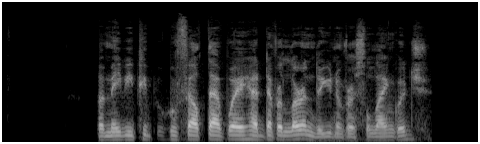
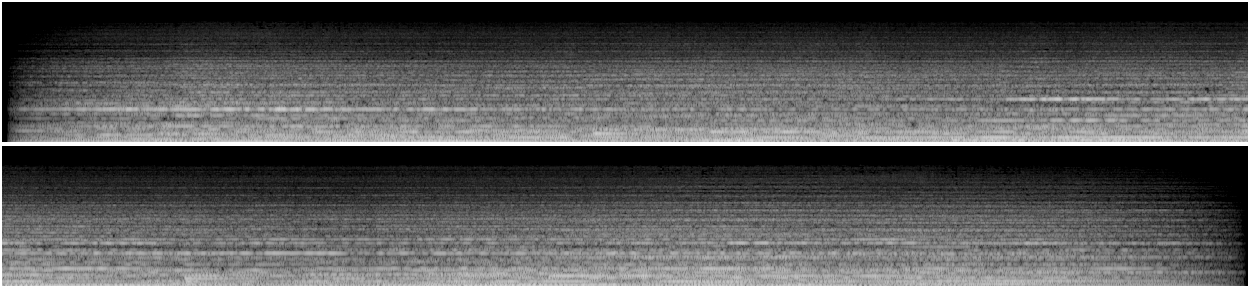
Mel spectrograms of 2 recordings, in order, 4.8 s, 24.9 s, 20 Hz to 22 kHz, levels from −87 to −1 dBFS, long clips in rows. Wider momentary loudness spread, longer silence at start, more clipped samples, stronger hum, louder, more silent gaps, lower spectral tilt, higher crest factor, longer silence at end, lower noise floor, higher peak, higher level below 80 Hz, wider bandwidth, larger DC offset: first, 13 LU vs 5 LU; first, 0.95 s vs 0.1 s; neither; neither; second, -32 LUFS vs -23 LUFS; neither; second, -3.5 dB/octave vs -7.5 dB/octave; first, 22 dB vs 14 dB; first, 0.5 s vs 0.25 s; first, under -90 dBFS vs -42 dBFS; second, -12 dBFS vs -8 dBFS; second, -76 dBFS vs -26 dBFS; first, 14.5 kHz vs 11 kHz; neither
